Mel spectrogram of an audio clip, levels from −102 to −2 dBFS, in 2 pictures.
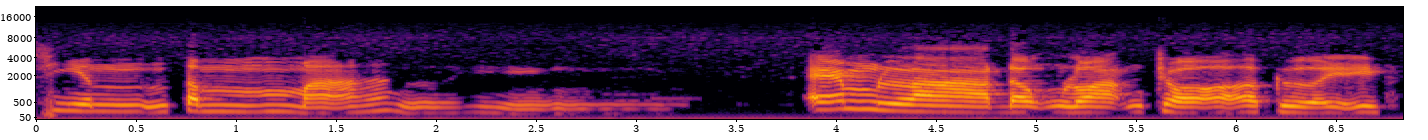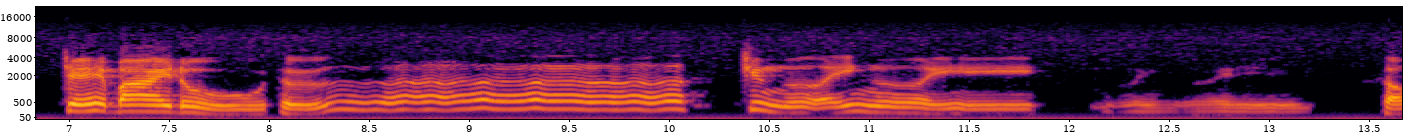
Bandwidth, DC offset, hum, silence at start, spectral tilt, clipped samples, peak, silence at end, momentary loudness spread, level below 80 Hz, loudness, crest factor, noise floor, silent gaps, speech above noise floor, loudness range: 10.5 kHz; under 0.1%; none; 0 s; -4.5 dB/octave; under 0.1%; -8 dBFS; 0 s; 20 LU; -74 dBFS; -25 LUFS; 18 dB; -67 dBFS; none; 41 dB; 8 LU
